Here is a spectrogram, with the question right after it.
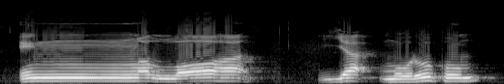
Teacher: حمزہ کو جھٹکے سے پڑھیں گے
